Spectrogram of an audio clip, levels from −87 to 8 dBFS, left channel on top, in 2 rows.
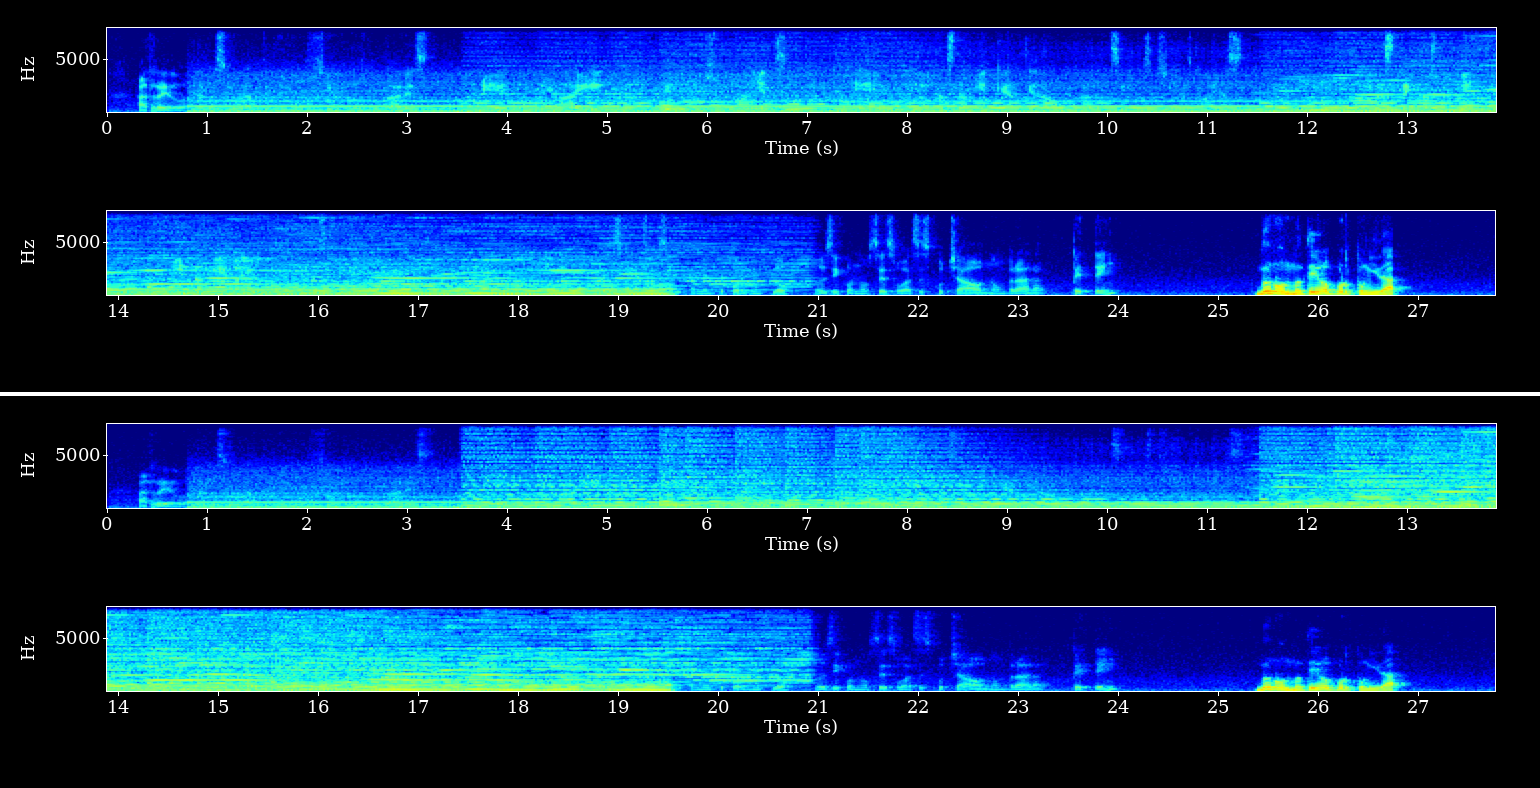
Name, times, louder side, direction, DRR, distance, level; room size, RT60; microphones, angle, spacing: voice 1, 0.0-3.5 3.7-6.8 7.4-11.6 11.9-13.7 14.5-23.3 23.5-24.0, left 3 dB, 75° left, 1.1 m, -48 dB
sound 1, 0.8-19.6, left 2 dB, 5° left, 0.6 m, -41 dB
sound 2, 3.5-19.5, right 3 dB, 80° right, 1.1 m, -37 dB
sound 3, 11.4-21.0, right 6 dB, 45° right, 2.1 m, -39 dB
voice 2, 25.4-26.7, left 4 dB, 50° left, 0.4 m, -25 dB
10.5 x 9.7 x 4.7 m
head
